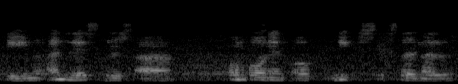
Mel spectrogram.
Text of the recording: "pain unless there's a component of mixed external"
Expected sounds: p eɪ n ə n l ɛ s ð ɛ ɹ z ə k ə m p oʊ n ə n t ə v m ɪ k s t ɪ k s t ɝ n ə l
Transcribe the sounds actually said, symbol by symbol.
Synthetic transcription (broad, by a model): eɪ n ə n l ɛ s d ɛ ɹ s ə k ə m p oʊ n ə n t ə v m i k s ɪ k s t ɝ n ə l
